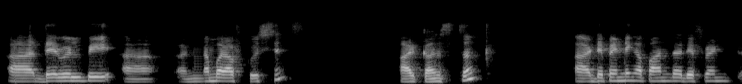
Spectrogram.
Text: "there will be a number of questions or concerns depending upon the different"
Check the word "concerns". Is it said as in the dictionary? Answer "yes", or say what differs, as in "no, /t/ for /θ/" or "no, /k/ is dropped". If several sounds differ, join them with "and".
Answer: no, /z/ is dropped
